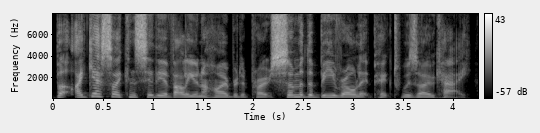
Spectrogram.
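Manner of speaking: ordinary talk, nothing marked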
